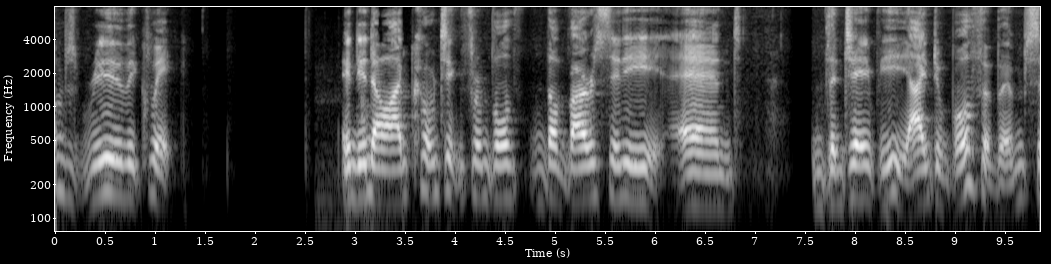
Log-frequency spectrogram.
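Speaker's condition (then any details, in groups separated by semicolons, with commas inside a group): Cerebral palsy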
